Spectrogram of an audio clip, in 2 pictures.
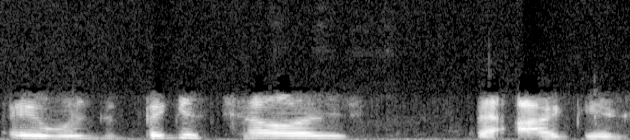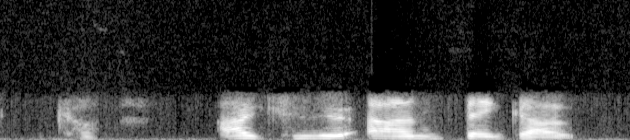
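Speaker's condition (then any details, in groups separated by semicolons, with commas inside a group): Cerebral palsy, severe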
